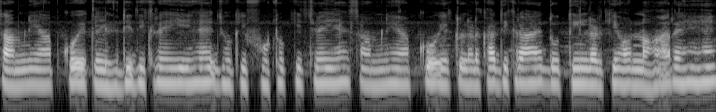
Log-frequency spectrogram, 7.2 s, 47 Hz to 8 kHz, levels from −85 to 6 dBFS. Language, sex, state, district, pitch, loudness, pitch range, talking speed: Hindi, male, Uttarakhand, Tehri Garhwal, 175 Hz, -21 LUFS, 165-180 Hz, 215 wpm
